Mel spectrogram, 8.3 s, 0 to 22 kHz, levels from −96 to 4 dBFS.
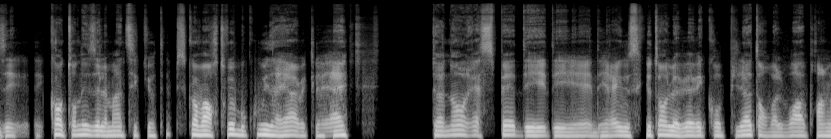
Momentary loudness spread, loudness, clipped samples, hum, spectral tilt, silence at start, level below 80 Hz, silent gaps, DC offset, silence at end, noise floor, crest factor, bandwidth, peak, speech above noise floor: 9 LU; -21 LUFS; under 0.1%; none; -7 dB/octave; 0 s; -52 dBFS; 0.29-0.34 s, 0.44-0.51 s, 1.72-1.76 s, 3.80-4.32 s, 4.96-5.01 s, 7.26-7.30 s; under 0.1%; 0 s; under -90 dBFS; 20 dB; 18 kHz; 0 dBFS; over 70 dB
